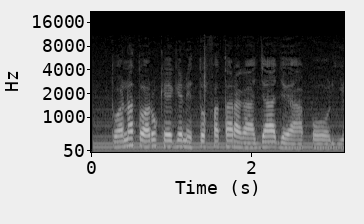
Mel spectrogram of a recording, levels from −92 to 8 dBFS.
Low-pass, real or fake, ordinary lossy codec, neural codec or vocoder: 19.8 kHz; real; MP3, 48 kbps; none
